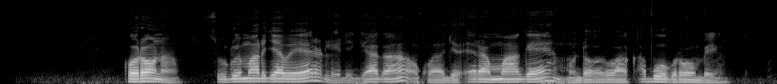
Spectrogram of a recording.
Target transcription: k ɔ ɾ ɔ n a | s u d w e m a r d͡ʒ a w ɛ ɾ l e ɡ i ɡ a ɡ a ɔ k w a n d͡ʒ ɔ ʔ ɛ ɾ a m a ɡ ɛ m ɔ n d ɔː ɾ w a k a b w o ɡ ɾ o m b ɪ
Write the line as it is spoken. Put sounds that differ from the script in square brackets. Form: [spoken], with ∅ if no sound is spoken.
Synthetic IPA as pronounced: k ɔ ɾ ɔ n a | s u d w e m a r d͡ʒ a w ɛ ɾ l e [d] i ɡ a ɡ a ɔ k w a [∅] d͡ʒ ɔ ʔ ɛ ɾ a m a ɡ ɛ m ɔ n d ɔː ɾ w a k a b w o ɡ ɾ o m b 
